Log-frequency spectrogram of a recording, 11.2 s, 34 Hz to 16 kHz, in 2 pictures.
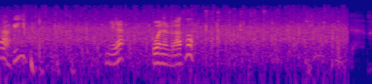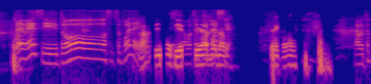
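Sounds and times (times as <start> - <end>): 
speech: 0.0 - 0.6, 1.6 - 3.0, 5.8 - 11.1
crowd applauding: 0.0 - 5.2.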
